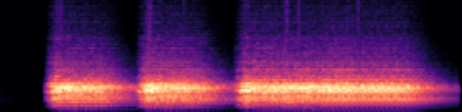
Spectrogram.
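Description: An FM synthesizer with reverb added, sounding three sustained bright, buzzy notes in a row, each swelling in, then a smooth reverberant tail fading out at the end; loud and alone.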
